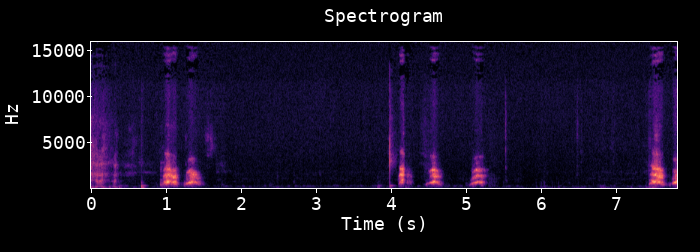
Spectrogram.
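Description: A dog barks in short bursts, two quick barks, then a run of three after a pause, and another pair at the end, sharp and fairly close with quiet gaps between.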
